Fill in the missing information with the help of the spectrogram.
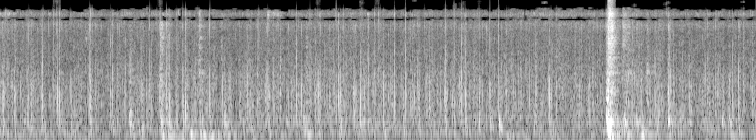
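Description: Steady rain falling, with many fine drops ticking on an umbrella close overhead. One sharp knock stands out about three quarters of the way through, the loudest sound here.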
